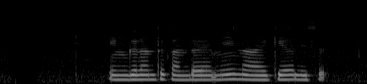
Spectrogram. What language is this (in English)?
Sinhala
